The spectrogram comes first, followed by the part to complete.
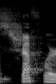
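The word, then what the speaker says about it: Scheffler: I got to say, crazy how macar by the way is the shorter word, yet it's three syllable syllables. And then uh freaking Sheffler is longer and it's only two English language for you, huh?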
